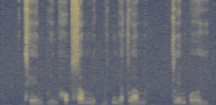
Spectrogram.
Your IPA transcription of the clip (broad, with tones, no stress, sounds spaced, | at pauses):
tʰ eː˨˩ n p i˩˦ n h ɔ˦˥ ʔ s a˥˩ m n e˨˩ k̚ b i˦˥ t̚ ŋ i˩˦ a̯ k l a˧ m | k l e˥˩ n p ɤː˧ j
